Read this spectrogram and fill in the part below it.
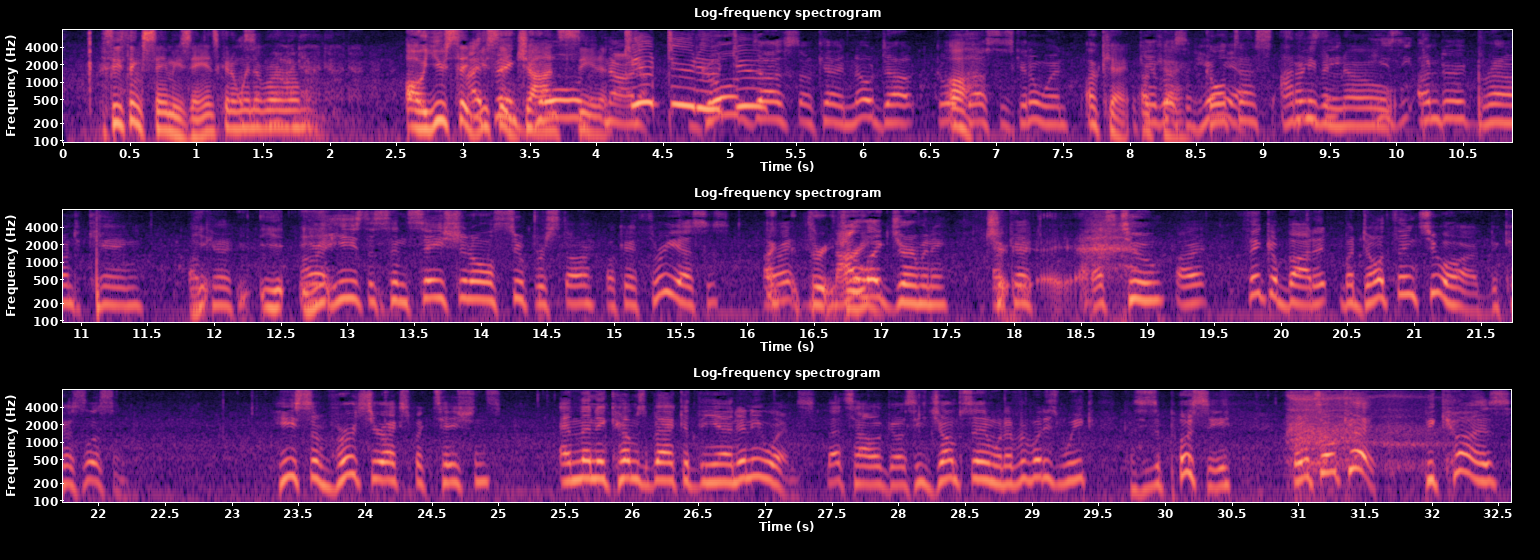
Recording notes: recording in the woods, but this time, it's winter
